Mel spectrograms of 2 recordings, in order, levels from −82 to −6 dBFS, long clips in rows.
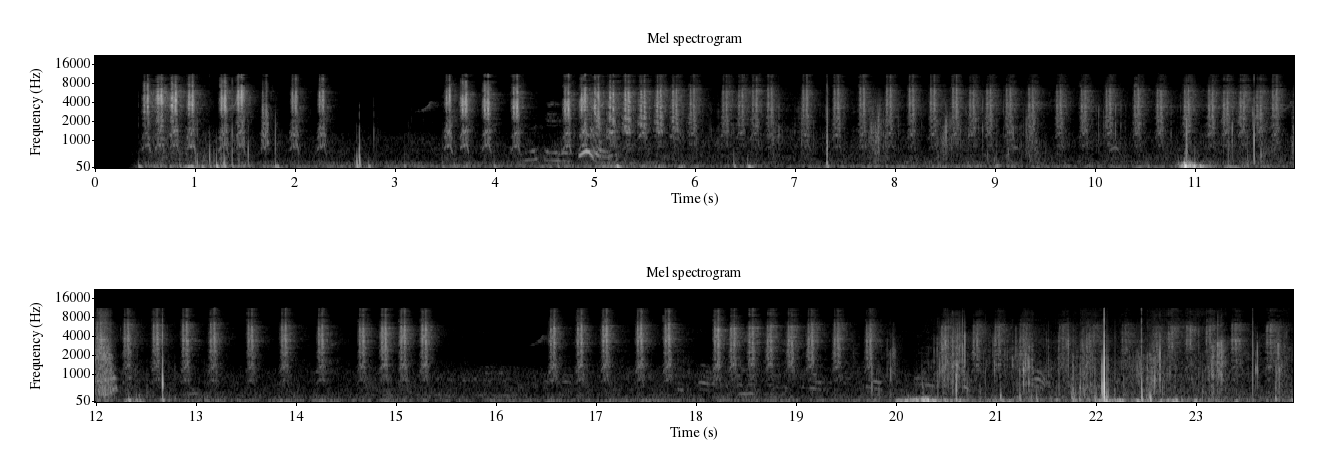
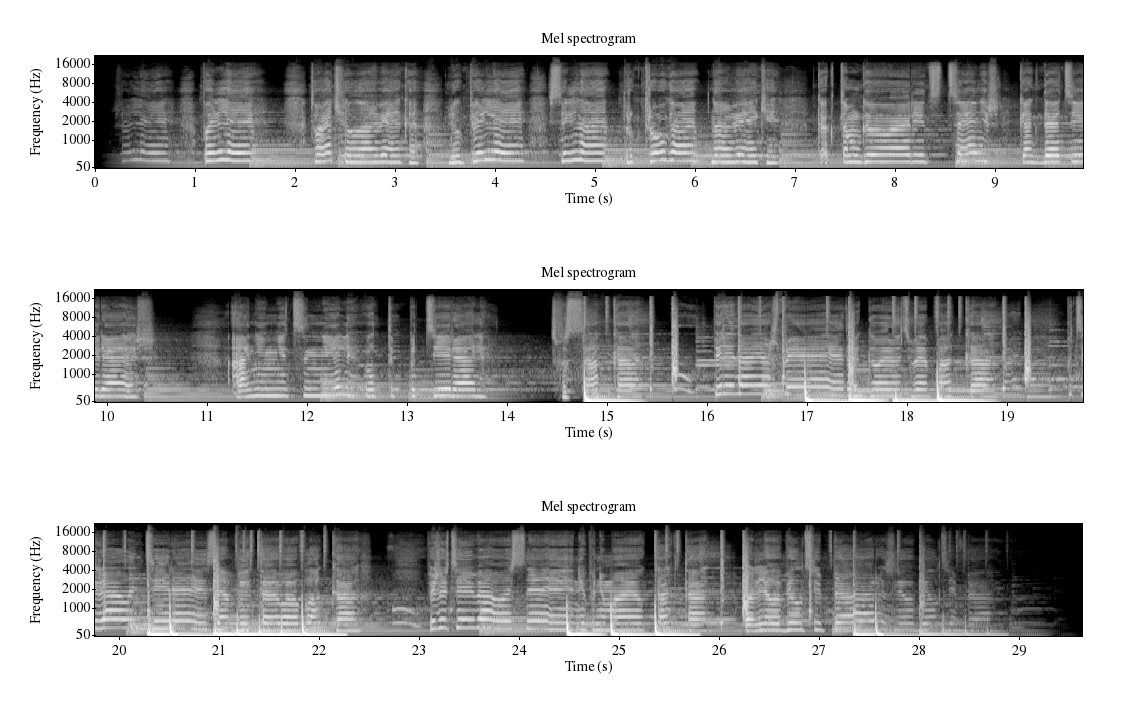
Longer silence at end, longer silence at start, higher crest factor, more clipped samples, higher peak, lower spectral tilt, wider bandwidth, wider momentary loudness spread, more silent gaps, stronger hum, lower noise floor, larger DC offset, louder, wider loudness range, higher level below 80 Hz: second, 0 s vs 0.75 s; first, 0.4 s vs 0.25 s; first, 38 dB vs 14 dB; neither; about the same, 0 dBFS vs 0 dBFS; second, -2.5 dB/octave vs -5 dB/octave; second, 11.5 kHz vs 18.5 kHz; about the same, 13 LU vs 14 LU; neither; neither; first, -59 dBFS vs -53 dBFS; neither; second, -36 LUFS vs -15 LUFS; about the same, 7 LU vs 7 LU; second, -46 dBFS vs -18 dBFS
